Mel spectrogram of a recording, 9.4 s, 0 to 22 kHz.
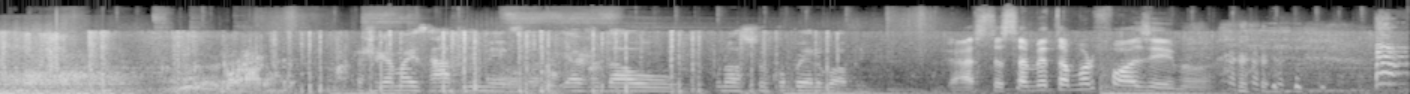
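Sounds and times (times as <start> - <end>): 
large dire wolf growl sound effect: 0.0 - 2.2
speech: 2.6 - 8.7
laughter: 8.1 - 9.1.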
